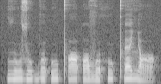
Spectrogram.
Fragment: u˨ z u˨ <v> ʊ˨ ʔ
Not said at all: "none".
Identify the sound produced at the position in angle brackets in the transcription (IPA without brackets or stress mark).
b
